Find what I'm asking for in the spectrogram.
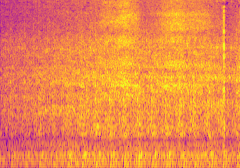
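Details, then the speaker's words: Duramax diesel truck after Lucas fuel system treatment, previously smoking at idle: steady idle clatter of about three pulses a second with no stumbling or miss; idles smooth with no smoke, though owner thinks it still needs injectors. "But I don't know, it just how idle and sound good as fuck right now."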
